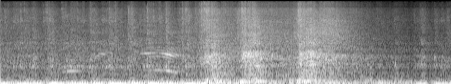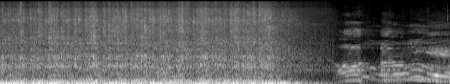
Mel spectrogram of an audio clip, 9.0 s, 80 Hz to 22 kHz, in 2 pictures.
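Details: Street car with a small-block Ford 427W V8 on its very first start, wiring just finished and timing unknown: a big, choppy, uneven lope at idle from a hot cam, running strong.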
